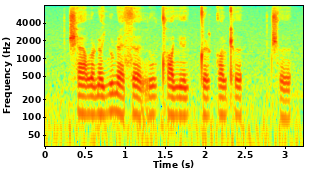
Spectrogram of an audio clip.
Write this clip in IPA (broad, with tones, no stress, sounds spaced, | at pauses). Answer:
t͡ʃʰ æ˧ lˠ ʊ˧ ɳ ɜ˧ ʎ u˦ ɳ æ˨ s ɜ˦˨ r u˦ l tʰ ɒ˦ lʲ ʌ˦ lʲ tː ʌ˦ ɭ k ɒ˦ l ʈʰ ə˦ | t͡ʃʰ ə˨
